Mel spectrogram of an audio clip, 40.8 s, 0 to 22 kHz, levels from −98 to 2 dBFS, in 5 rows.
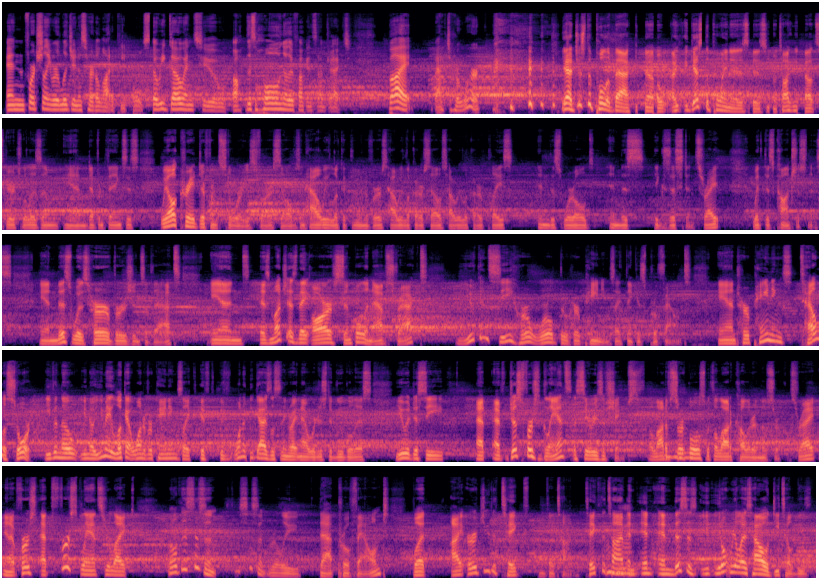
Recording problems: echo of what is said; strong; throughout; 380 ms later, 9 dB below the speech
wrong speed, natural pitch; too fast; 1.6 times normal speed
choppy; very; from 1.5 to 2.5 s, from 6.5 to 10 s and from 25 to 27 s; 6% of the speech affected

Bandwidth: 14.5 kHz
